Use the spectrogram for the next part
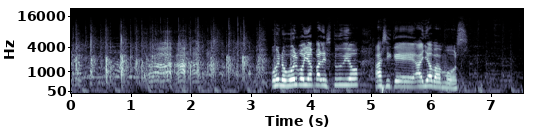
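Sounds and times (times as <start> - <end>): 
laughter: 0.0 - 3.3
voices calling out and cheering: 0.0 - 3.4
crowd applauding: 0.0 - 3.5
speech: 3.4 - 6.7.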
